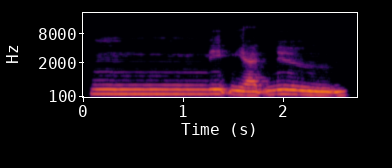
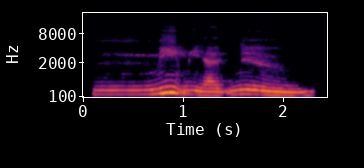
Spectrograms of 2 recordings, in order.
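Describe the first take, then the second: First: The voice is smooth and forward-focused. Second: The voice is bouncy with lively intonation.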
